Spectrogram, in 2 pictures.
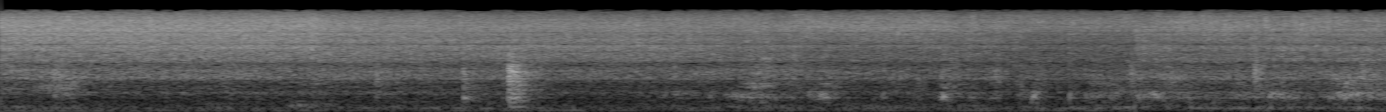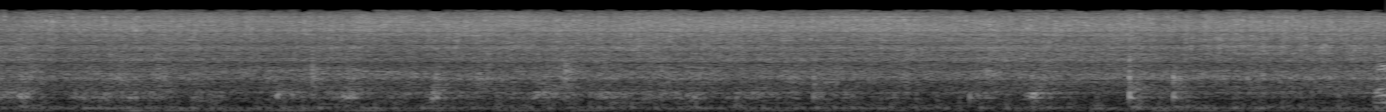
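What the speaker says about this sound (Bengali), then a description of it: "পেঁয়াজটা একটু ভাজা হয়ে এসছে, আমি টমেটো পিউরিটা এবার দিয়ে দেব।" Onion fries in a pan with tomato puree added for a Bengali rohu fish curry in yogurt, a continuous moderate sizzle and hiss broken by occasional clicks and stirring taps.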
